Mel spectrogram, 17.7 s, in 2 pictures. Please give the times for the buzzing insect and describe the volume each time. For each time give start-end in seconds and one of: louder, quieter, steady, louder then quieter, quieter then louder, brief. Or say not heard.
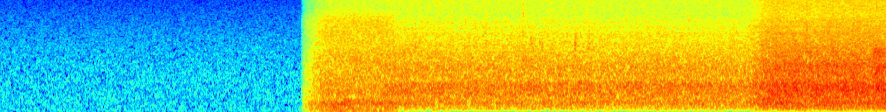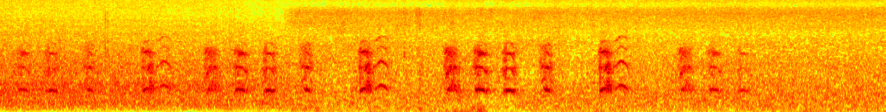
not heard.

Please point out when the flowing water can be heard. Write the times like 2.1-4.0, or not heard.
3.0-17.6.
